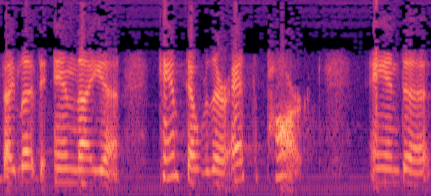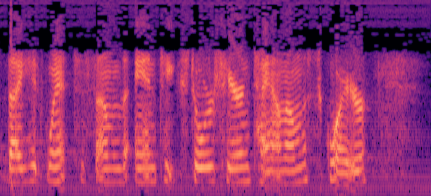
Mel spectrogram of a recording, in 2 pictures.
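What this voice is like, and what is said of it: Country accent. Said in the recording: “we love your accent ... I'm just country.”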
